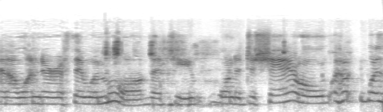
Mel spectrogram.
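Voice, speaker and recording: A woman speaks with an Australian accent. Her pitch is fairly high. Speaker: club member asking a question. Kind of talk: Q&A question.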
